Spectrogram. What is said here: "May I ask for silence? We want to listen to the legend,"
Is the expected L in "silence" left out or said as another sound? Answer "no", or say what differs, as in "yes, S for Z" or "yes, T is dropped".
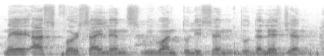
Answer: no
